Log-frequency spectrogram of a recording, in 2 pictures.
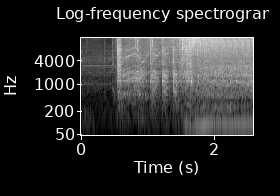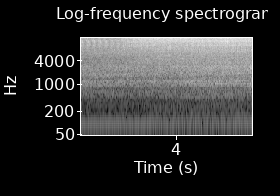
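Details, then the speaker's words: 2015 RAM 1500 5.7 HEMI after fitting aftermarket headers and replacing the passenger-side header gasket with Fel-Pro: cranks, catches, settles into solid, quiet, even idle with no ticking; exhaust leak fixed. "that sounds way better that's that sounds solid quiet as a little church [Music] mouse gave it a little bit of a growl"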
